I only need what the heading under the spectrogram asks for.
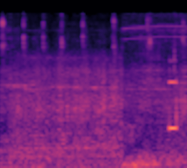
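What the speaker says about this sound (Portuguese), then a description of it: "Avisei um avião inimigo." An enemy airplane drones overhead in a video game, a continuous low engine rumble that holds steady and fairly loud for the short stretch.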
